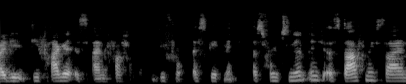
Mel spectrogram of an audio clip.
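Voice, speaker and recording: A woman with a normal speaking voice talks at a fairly quick pace and fairly low pitch. The sound is dry and close, with no echo. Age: 30s. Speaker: HR consultant. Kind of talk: podcast interview.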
